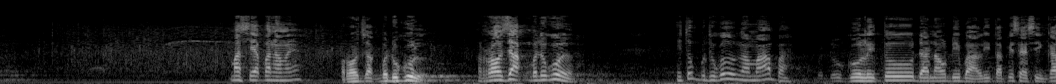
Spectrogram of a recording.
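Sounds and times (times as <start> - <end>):
audience applause: 0.0 - 4.0
speech: 2.3 - 5.8, 6.8 - 10.5.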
